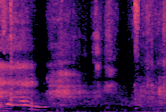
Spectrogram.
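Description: A voice trails off faintly in the first half second, then near silence with only a faint hiss.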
